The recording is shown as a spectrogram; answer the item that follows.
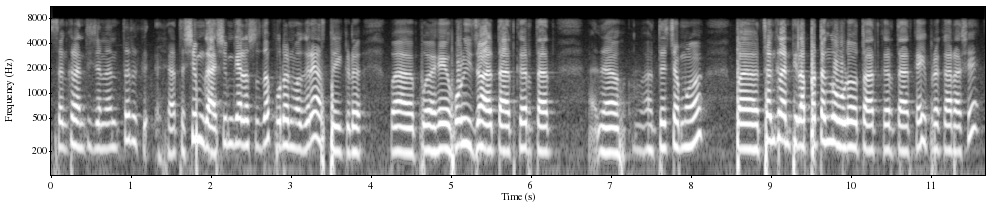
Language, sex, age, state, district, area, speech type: Marathi, female, 60+, Maharashtra, Nanded, rural, spontaneous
